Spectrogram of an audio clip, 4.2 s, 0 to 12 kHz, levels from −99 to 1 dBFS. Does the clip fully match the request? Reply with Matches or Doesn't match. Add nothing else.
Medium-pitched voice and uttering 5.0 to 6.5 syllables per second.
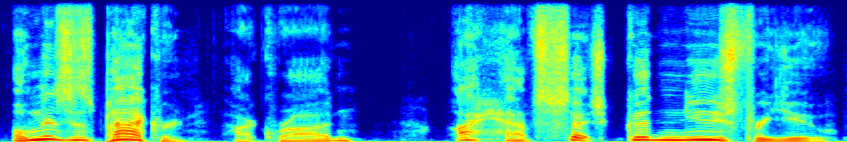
Doesn't match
